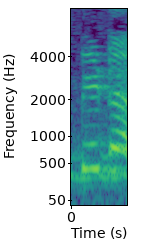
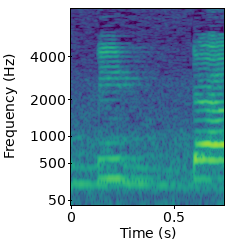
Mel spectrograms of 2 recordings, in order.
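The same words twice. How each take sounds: First: బిడ with a short, single, unstressed డ; said without vattu. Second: బిడ్డ with a held, doubled డ్డ; said with vattu. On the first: Teacher showing children the word without vattu, single-consonant బిడ. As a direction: say బిడ lightly, no doubled consonant. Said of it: "ఒత్తు లేకుండా రాసినప్పుడు ఏమంటాము". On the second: Teacher showing children the word with vattu, stressed double బిడ్డ. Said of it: "డా ఒత్తి ఇచ్చిన తర్వాత ఎలా పలుకుతున్నాము". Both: Shown as a demonstration.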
